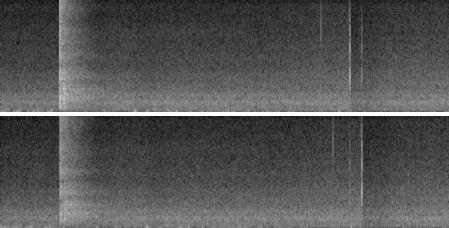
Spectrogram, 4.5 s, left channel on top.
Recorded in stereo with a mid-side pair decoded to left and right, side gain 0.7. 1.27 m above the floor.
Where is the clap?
65° left, 1.9 m.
